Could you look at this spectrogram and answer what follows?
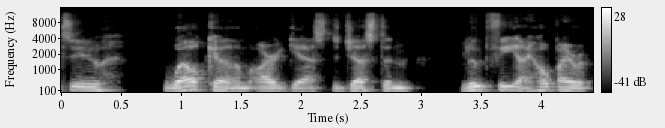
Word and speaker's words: Loutfy: You were close though. It's Loutfy. But Loutfy, everyone okay. everyone Thank pronounces you. it Loutfy, so you're normal. You're in the same boat as everyone who reads it.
